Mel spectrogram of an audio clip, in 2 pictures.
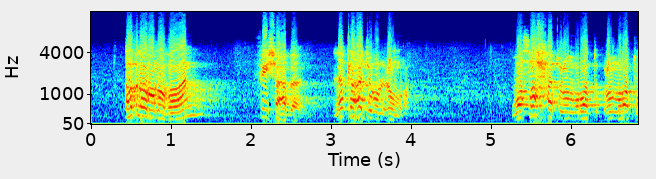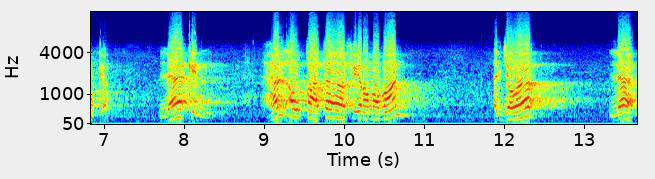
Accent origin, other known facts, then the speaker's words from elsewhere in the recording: Egypt; سامحوني أنا مصري برضه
